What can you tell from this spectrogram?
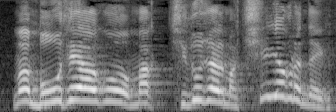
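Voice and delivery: ordinary delivery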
